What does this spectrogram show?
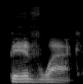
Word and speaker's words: bivouac: By the way, the tent is pronounced bivouac. I kid you not. Bivouac. Did I pronounce that right? I think so. That's bivouac. That's really you can't have whack at the end.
